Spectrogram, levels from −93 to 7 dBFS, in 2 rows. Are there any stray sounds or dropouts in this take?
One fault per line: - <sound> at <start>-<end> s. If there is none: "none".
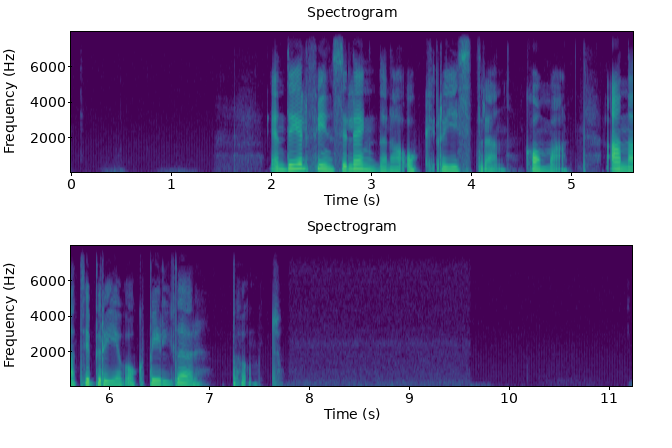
none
